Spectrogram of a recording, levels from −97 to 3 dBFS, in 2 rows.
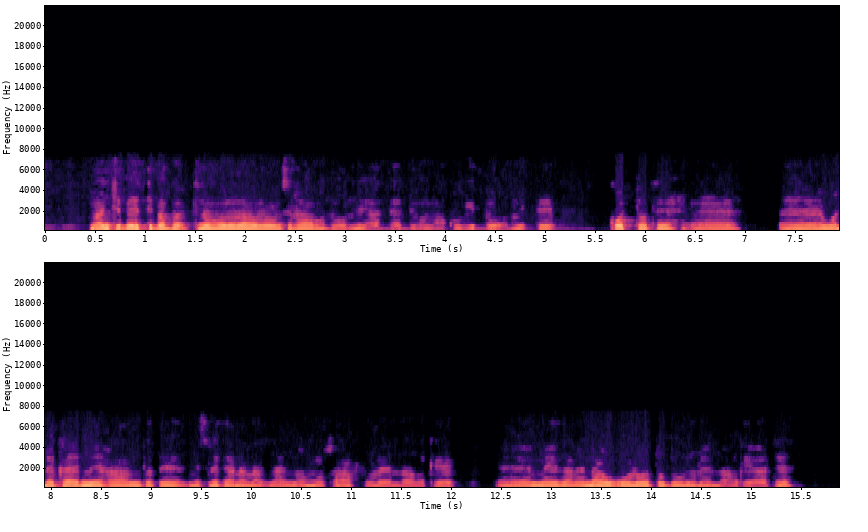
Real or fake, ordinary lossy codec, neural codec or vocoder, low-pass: fake; Opus, 32 kbps; codec, 16 kHz, 8 kbps, FreqCodec, larger model; 7.2 kHz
